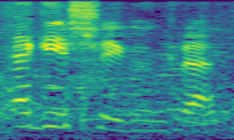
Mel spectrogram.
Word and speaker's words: Egészségünkre: Egészségünkre.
